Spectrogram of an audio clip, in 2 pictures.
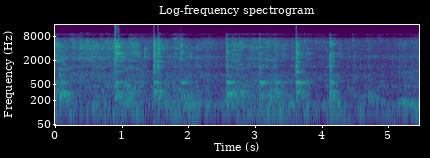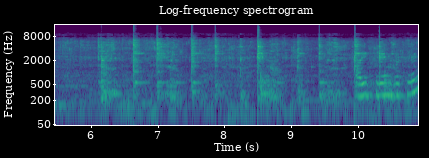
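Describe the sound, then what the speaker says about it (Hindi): Chopped onions and green chillies frying on high flame for a chicken korma, with repeated loud spatula scrapes and clanks against the pan over a continuous sizzle, in uneven rhythmic bursts. "हाई फ्लेम रख लें, इसको अच्छे से फ्राई कीजिए।"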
